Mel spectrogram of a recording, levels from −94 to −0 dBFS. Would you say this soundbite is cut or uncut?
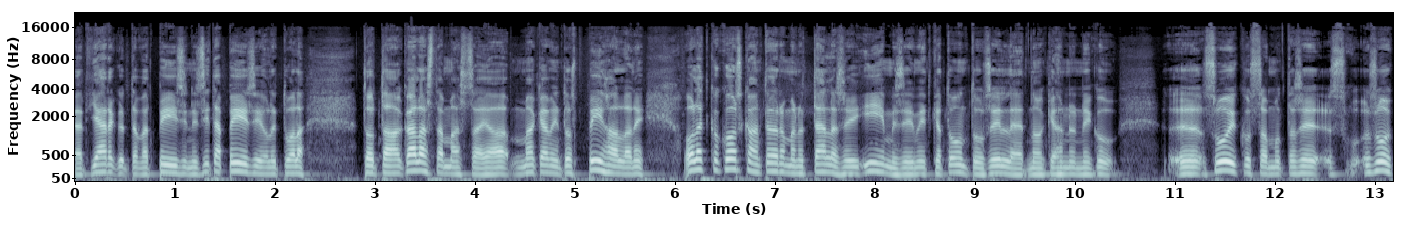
uncut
